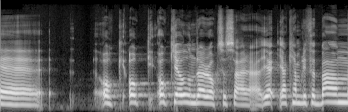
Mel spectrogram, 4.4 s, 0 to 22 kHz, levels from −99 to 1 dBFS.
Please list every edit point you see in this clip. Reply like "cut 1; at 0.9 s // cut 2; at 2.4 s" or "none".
none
